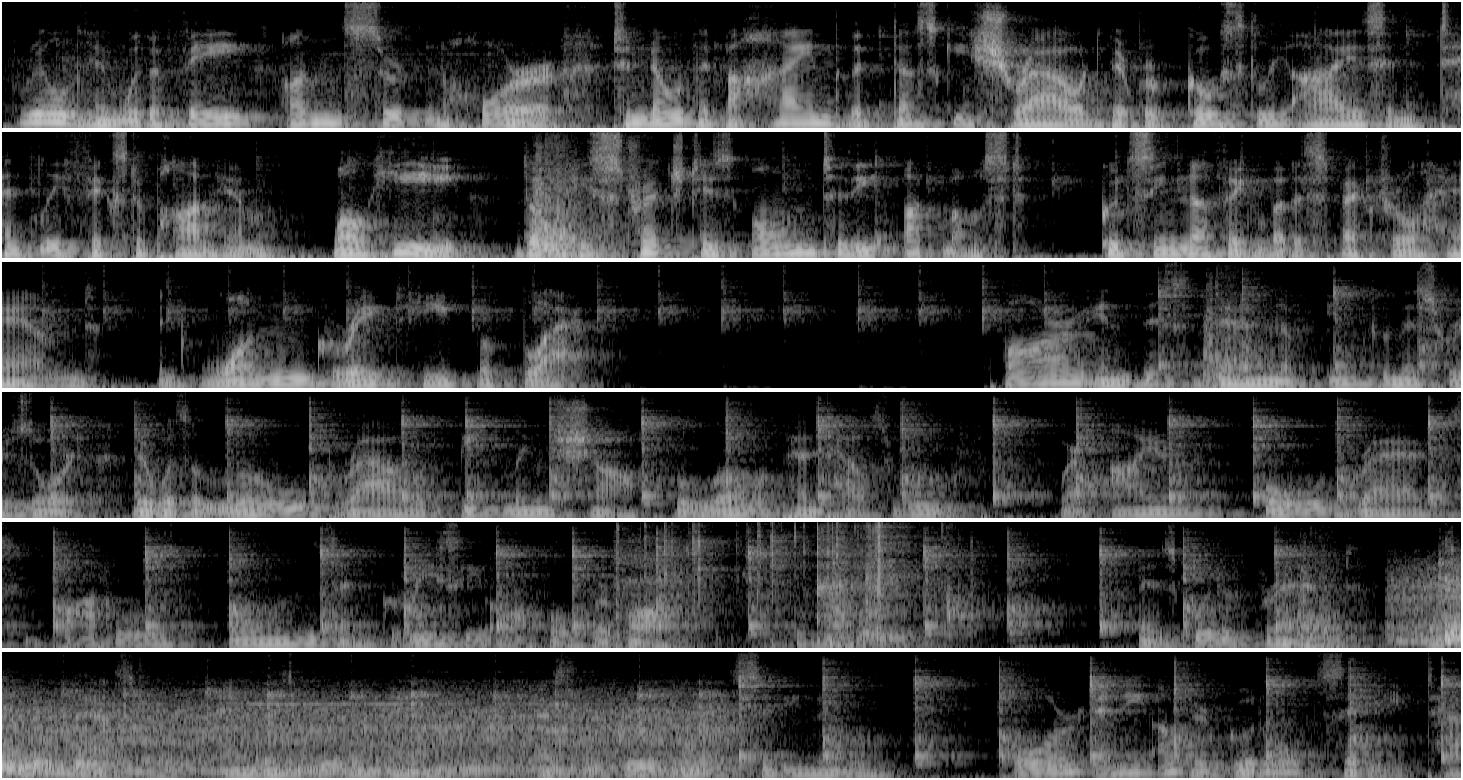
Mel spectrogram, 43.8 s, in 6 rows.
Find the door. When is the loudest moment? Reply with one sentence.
The loudest moment of the door is at 10 seconds.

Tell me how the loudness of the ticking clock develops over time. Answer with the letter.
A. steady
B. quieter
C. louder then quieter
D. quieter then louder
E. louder
E.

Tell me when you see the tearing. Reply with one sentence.
You can hear the tearing from 32.2 to 34.0 s.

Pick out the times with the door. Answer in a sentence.
You can hear the door from 9.9 to 10.5 s, from 20.6 to 21.0 s and from 35.6 to 36.2 s.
